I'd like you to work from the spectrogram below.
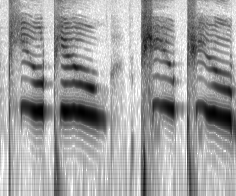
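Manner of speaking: very high cartoon pew pew; high sound effects for someone rushing by; zippy pew sounds. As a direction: zip past like a laser. Imitating waitress zipping past.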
